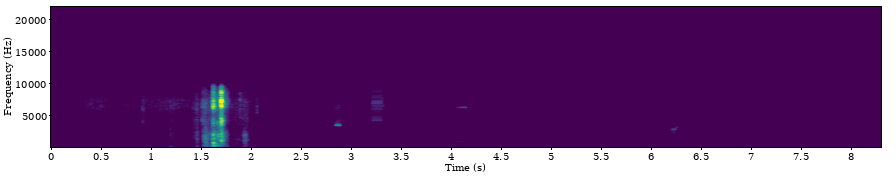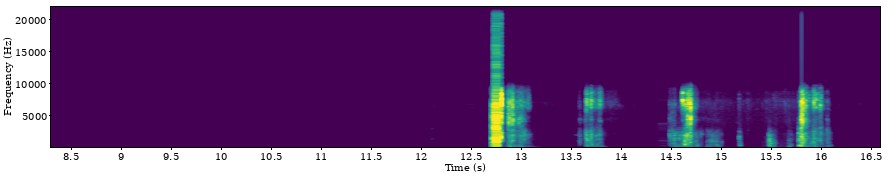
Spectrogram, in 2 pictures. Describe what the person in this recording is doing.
I stood near the window in a quiet room. I opened the window and closed it again a moment later. No other important target sound was intended in this scene.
